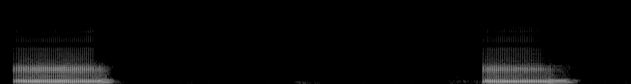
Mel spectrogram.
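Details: Shih Tzu asleep indoors, recorded without editing, gives a deep rattling snore, a pause with a faint soft breath, then another rumbling snore of about one second.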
